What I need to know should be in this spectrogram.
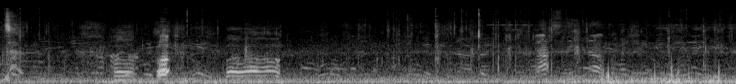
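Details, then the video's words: Goat bleating in short wavering calls, two clear bleats near the start followed by fainter ones, with people talking, footsteps and outdoor bustle around. "Funny Goat Sound || Talking Goat"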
